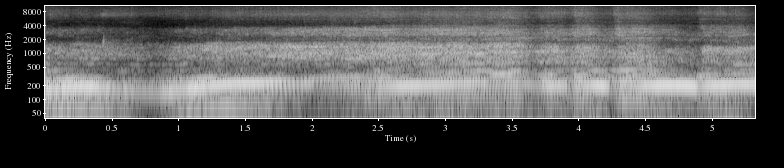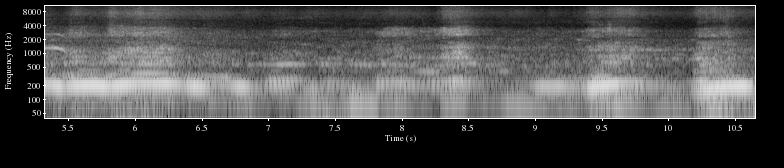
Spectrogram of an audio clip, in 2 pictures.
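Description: Lifted 4x4's engine revving hard in repeated surges, its pitch rising and falling, held high for a few seconds in the middle, as it churns through a flooded sand-and-mud hole.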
